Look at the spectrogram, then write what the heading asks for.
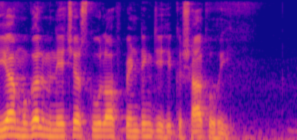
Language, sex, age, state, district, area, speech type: Sindhi, male, 45-60, Delhi, South Delhi, urban, read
